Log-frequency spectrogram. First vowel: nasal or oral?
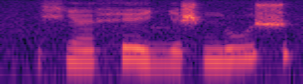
nasal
